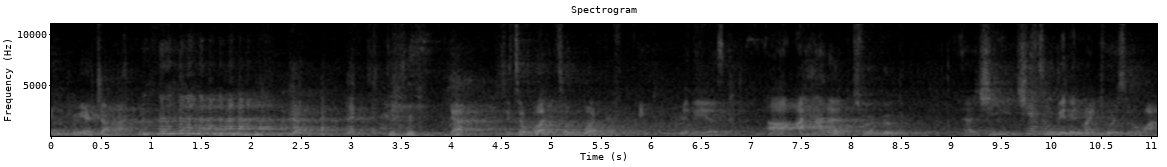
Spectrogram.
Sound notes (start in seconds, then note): 0.8 audience laughing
